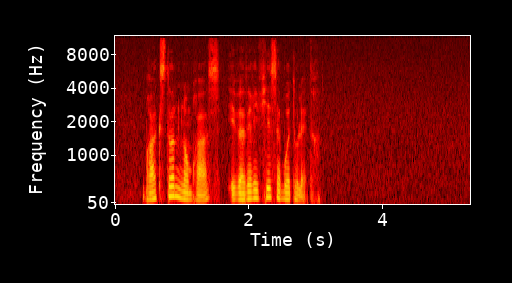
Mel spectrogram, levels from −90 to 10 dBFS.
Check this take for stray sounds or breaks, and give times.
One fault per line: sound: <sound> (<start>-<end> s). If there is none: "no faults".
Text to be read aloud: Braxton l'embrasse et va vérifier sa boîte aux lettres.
no faults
